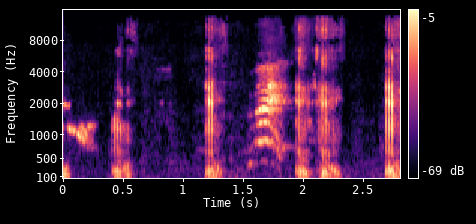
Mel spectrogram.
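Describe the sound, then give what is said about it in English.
A person makes a string of odd, grunting animal-like noises, imitating a dog's strange sound: short snorting bursts and a warbling squeal, fairly loud, with brief pauses between. “Let me tell you what that dog sounded like. Weird.”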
